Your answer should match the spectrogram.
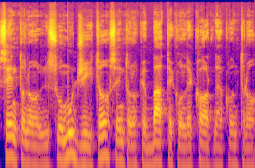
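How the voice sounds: Here a natural reading voice comes with ordinary pitch variation.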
